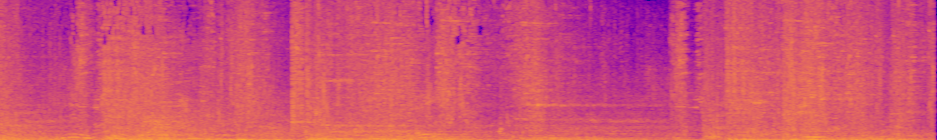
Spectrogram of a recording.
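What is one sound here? Spell blasts and weapon hits clash in a fast video game battle.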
